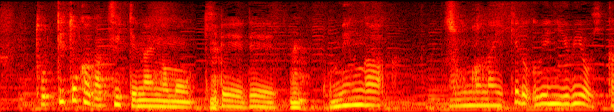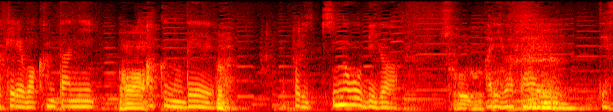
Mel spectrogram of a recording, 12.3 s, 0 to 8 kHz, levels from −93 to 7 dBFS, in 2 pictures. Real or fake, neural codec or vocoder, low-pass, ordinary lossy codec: real; none; none; none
